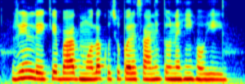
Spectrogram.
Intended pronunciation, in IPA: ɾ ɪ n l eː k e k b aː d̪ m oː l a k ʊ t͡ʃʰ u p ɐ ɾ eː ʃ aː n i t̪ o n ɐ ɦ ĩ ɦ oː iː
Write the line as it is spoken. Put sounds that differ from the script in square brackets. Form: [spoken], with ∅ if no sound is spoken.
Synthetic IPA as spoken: ɾ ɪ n l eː k e [∅] b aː d̪ m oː l a k ʊ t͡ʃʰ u p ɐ ɾ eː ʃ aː n i t̪ o n ɐ ɦ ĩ ɦ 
